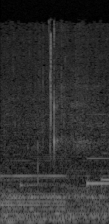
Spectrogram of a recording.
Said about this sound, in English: It is a rainy Friday here in Michigan, at least in my area.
